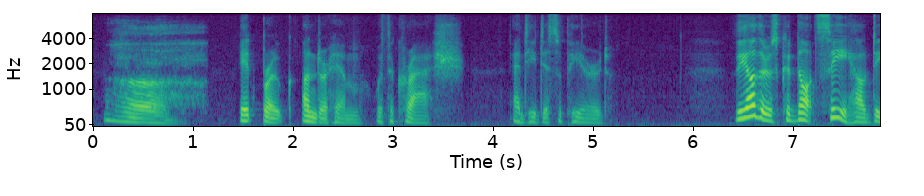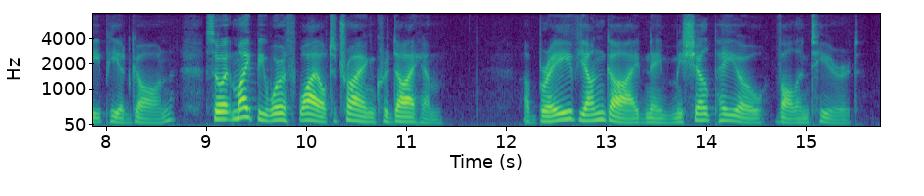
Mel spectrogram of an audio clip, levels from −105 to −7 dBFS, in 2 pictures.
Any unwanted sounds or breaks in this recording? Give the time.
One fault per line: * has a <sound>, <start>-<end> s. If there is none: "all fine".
* has a sigh, 0.1-1.2 s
